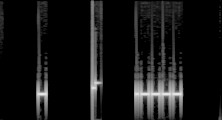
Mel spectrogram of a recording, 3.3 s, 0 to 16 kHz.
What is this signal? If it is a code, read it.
Morse code, heard as a keyed tone, about 30 wpm, 700 Hz. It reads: T 1
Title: Single Letter-Number Alt - Rapid-Fire 30wpm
